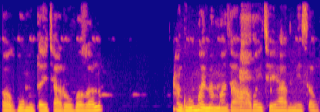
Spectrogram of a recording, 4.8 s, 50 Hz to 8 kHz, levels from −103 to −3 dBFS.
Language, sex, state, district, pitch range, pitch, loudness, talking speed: Maithili, female, Bihar, Samastipur, 200-225 Hz, 205 Hz, -18 LUFS, 150 wpm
